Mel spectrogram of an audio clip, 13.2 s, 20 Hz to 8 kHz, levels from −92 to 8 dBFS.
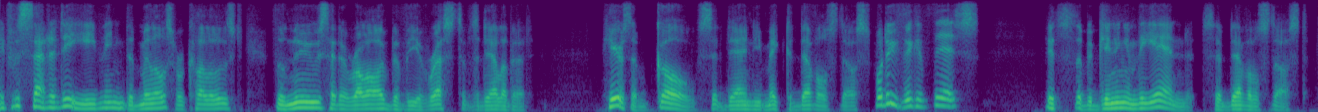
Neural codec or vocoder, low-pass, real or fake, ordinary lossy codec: codec, 16 kHz in and 24 kHz out, 0.4 kbps, LongCat-Audio-Codec, fine tuned four codebook decoder; 7.2 kHz; fake; Opus, 24 kbps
